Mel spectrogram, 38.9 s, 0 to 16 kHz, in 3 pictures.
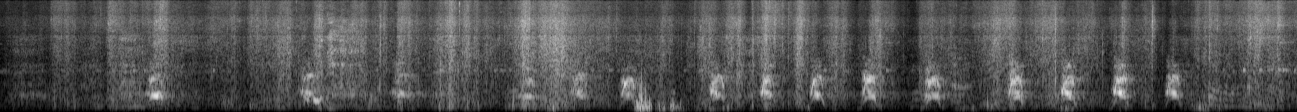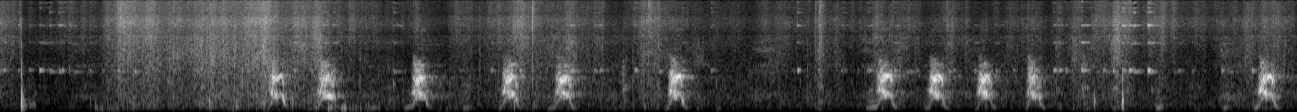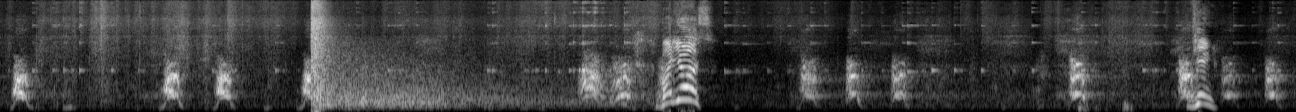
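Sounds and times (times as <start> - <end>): footsteps in dry leaves: 0.0 - 38.9
dog barking: 1.4 - 1.8, 3.0 - 4.3, 5.2 - 6.4, 7.1 - 12.0, 15.6 - 18.9, 19.6 - 20.0, 21.7 - 23.5, 25.5 - 26.4, 27.6 - 28.4, 31.6 - 32.5, 33.9 - 35.2, 36.6 - 37.0, 37.7 - 38.9
sharp crack: 29.0 - 32.4.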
